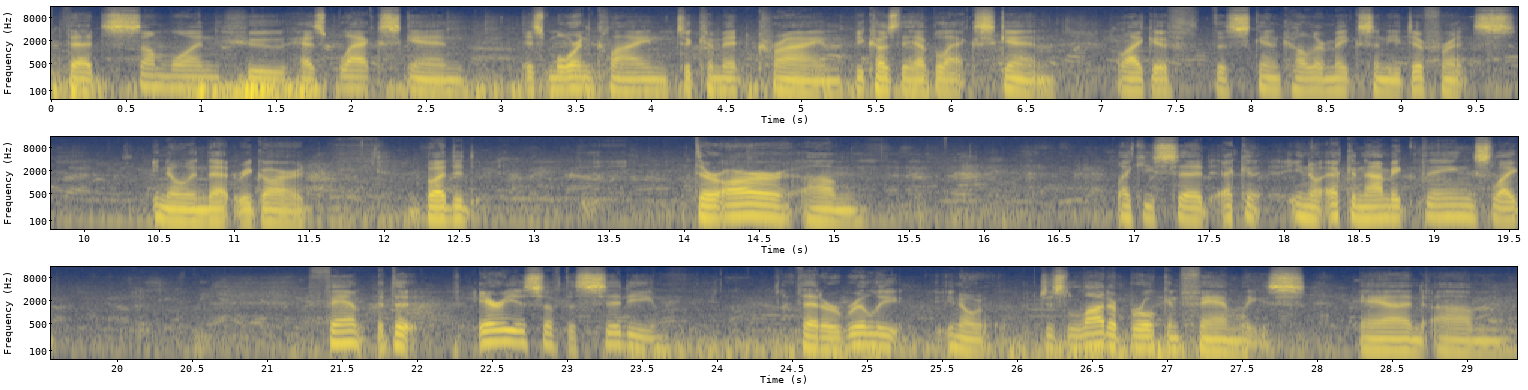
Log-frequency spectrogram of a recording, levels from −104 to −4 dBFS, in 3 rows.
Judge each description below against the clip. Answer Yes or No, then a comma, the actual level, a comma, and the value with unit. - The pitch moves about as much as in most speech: Yes, average, 3.1 semitones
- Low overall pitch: Yes, low, 110 Hz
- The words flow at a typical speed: No, slow, 130 wpm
